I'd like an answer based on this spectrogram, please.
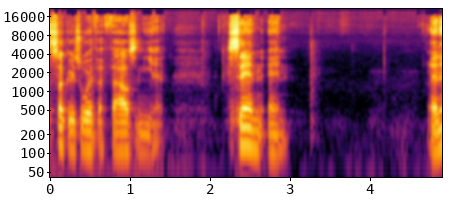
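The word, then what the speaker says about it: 千円: And at least when you write it, you put the N sound in the middle for sen. Sometimes when they pronounce it, it sounds kind of just like say by itself, but you do want that N in there.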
